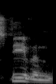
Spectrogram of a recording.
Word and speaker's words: Stefan: i don't know it's pronounced stephen but spelled stefan okay stephen sorry stephen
